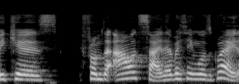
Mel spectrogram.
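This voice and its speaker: A woman's fairly quick speech against a quiet background. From Poland. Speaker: entrepreneur. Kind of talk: interview answer.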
